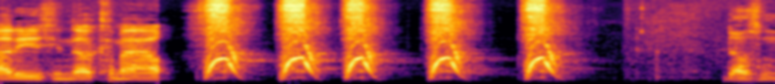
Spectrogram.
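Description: An air tool whirs in short bursts.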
